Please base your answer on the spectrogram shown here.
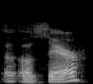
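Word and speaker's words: Auxerre: becomes a bishop at i'll try not to butcher the word bishop of azer and that's the a-u-x-x-e-r-e in france and he's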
